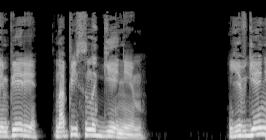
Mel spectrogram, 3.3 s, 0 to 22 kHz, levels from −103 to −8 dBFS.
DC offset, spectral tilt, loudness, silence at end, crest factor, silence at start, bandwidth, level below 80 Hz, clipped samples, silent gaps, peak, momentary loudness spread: under 0.1%; -6 dB/octave; -23 LUFS; 0 s; 18 dB; 0 s; 15.5 kHz; -50 dBFS; under 0.1%; 0.57-0.65 s, 2.01-2.54 s, 2.60-2.82 s; -4 dBFS; 7 LU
